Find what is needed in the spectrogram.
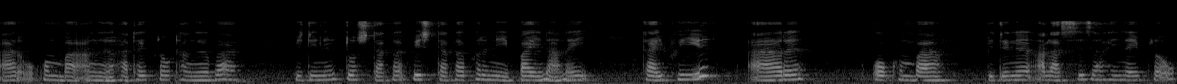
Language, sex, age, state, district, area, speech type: Bodo, female, 45-60, Assam, Kokrajhar, rural, spontaneous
